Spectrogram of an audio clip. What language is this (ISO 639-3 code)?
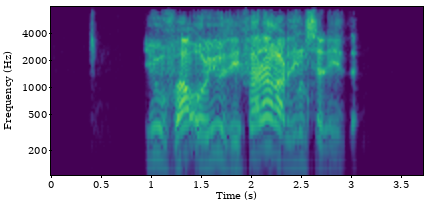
kab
